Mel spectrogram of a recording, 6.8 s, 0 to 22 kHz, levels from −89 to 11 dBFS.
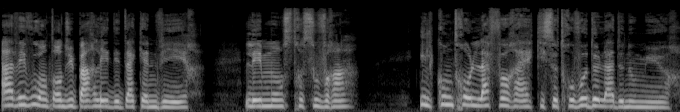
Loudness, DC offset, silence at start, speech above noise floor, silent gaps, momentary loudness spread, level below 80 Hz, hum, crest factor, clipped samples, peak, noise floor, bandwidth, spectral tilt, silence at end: -24 LUFS; under 0.1%; 0 s; 42 dB; none; 6 LU; -66 dBFS; none; 20 dB; under 0.1%; -6 dBFS; -65 dBFS; 16 kHz; -5 dB/octave; 0.05 s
